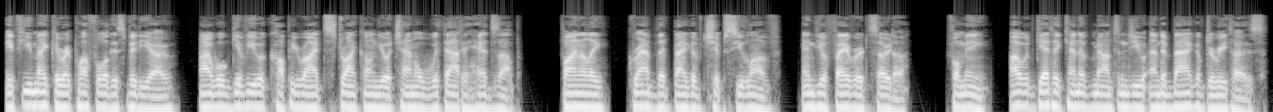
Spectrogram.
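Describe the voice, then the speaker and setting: Man, low pitch, monotone delivery, dry close sound, scripted disclaimer narration. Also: fairly quick, no echo. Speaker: video creator.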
